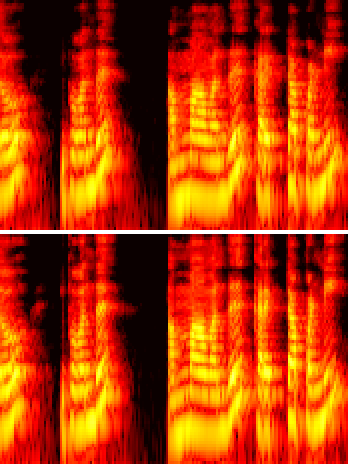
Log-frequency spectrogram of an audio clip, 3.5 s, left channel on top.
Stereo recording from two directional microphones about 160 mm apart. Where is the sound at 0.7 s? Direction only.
25° right (ahead or behind).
